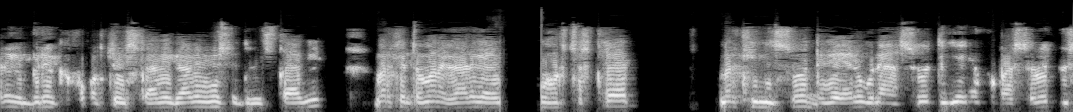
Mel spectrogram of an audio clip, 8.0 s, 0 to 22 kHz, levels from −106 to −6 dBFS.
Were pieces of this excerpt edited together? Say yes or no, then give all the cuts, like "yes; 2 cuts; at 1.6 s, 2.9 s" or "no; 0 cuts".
no; 0 cuts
